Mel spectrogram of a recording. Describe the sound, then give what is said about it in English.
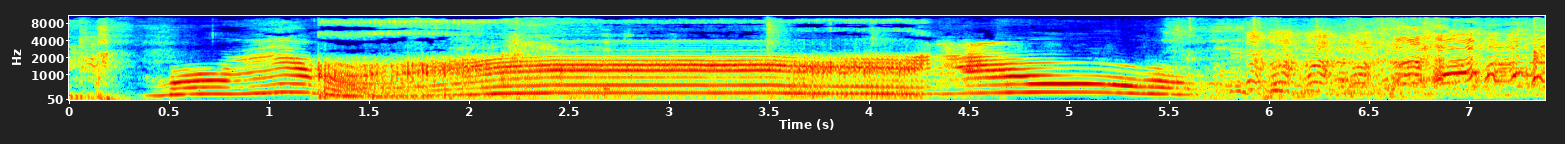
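A voice imitates a chainsaw and a lawnmower at once, holding a loud, buzzing drone that revs up and down in pitch for several seconds before breaking into a rough, sputtering rattle. “can you open the door, but also do a chainsaw and a lawnmower at the same time?”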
